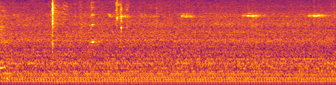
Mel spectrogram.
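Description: Steady machine hum, like a fan running, with a few light clicks in the first two seconds.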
